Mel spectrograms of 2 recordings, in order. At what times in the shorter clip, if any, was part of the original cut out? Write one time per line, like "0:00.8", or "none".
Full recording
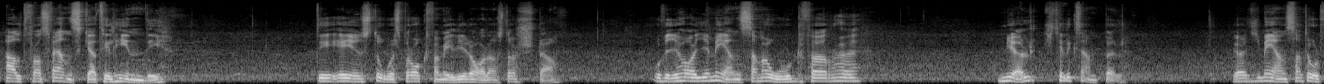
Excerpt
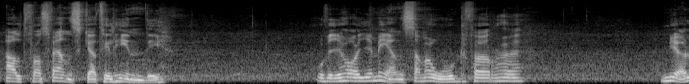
0:03.1

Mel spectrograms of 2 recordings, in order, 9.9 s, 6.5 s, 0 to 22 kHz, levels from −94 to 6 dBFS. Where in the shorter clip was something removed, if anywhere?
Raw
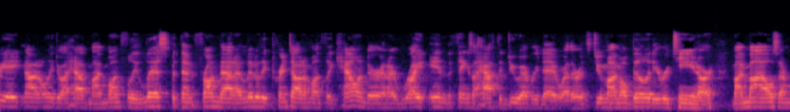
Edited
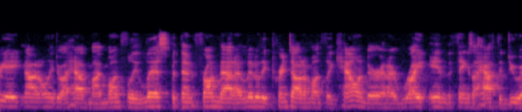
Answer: none

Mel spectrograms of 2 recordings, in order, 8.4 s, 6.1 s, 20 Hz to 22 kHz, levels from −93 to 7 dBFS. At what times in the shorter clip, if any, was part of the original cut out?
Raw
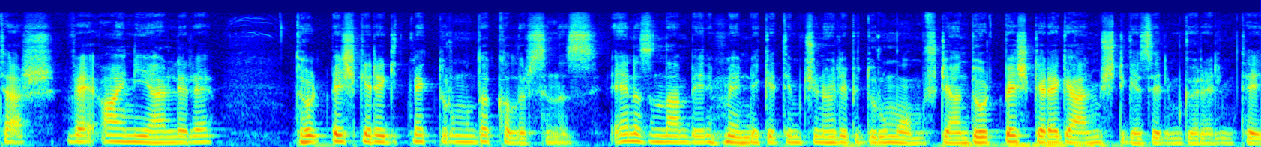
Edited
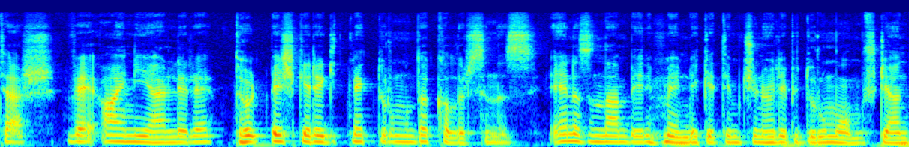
0:01.5

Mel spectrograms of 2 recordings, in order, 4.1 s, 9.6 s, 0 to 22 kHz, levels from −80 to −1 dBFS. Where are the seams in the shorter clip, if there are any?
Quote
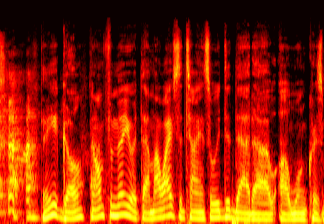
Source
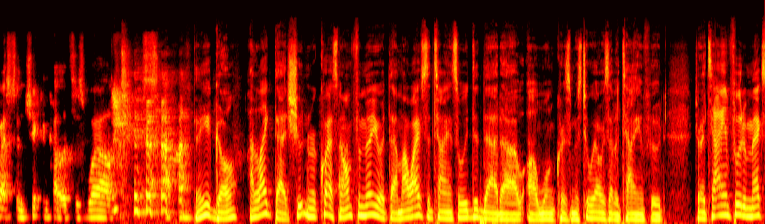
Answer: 0:01.1

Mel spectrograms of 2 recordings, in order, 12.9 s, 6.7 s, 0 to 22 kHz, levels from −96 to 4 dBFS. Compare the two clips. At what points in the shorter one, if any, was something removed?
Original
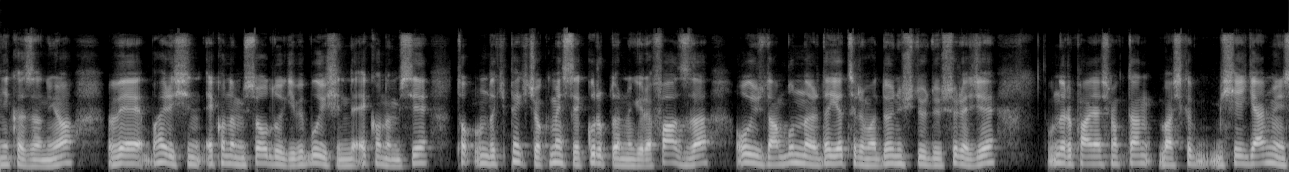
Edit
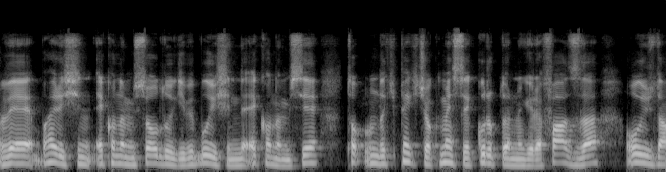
none

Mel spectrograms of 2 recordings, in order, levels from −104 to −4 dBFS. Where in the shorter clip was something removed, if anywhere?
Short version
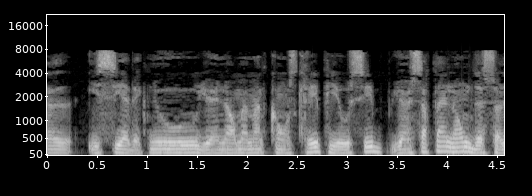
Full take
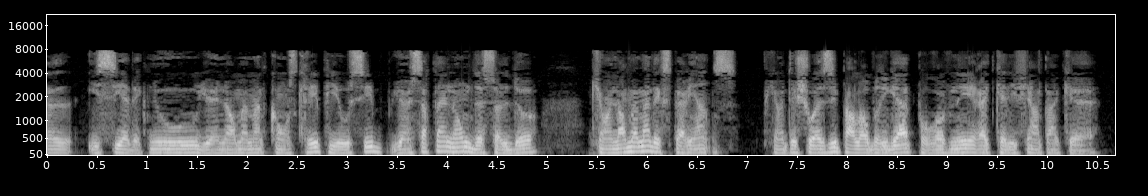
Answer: none

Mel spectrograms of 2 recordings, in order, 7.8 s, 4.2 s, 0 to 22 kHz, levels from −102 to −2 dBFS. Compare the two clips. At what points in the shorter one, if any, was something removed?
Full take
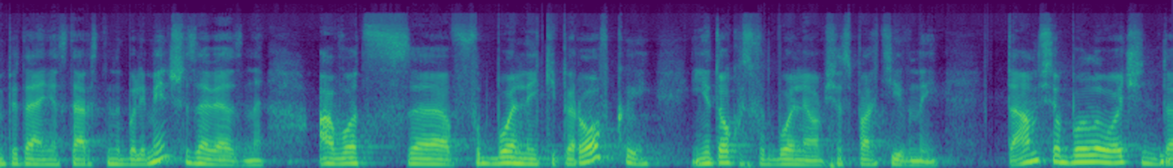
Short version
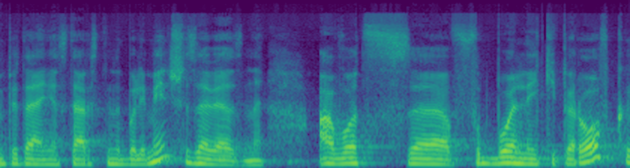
none

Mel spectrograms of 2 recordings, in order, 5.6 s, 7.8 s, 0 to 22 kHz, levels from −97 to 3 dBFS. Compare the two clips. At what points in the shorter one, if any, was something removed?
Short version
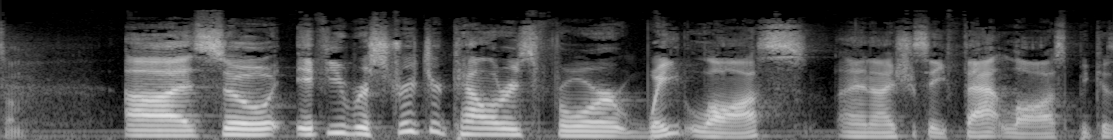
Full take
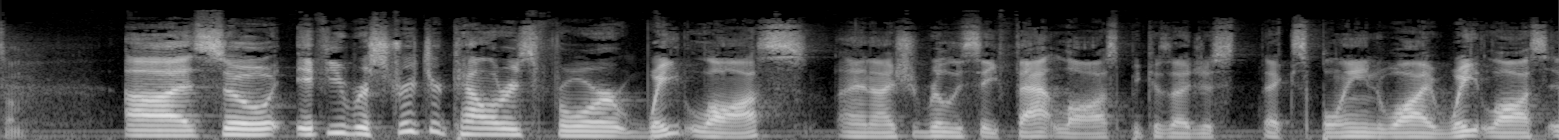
0:04.6

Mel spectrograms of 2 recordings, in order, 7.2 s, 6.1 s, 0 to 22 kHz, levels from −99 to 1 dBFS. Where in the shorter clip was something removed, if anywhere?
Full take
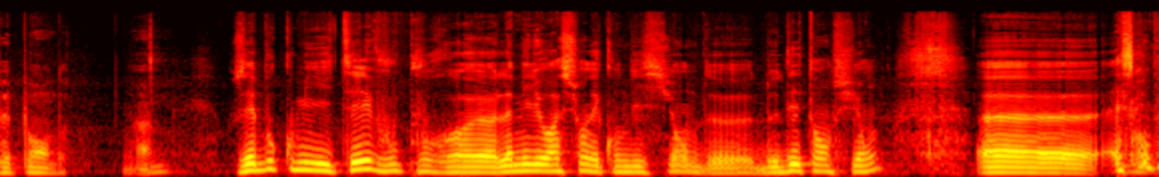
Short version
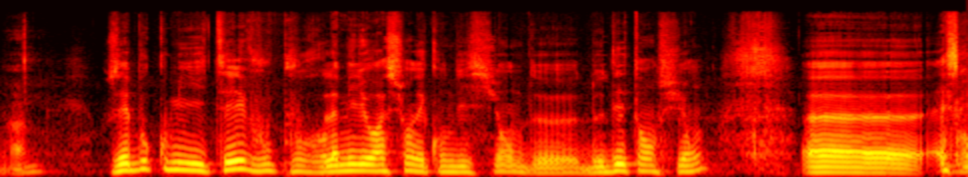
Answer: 0:02.0

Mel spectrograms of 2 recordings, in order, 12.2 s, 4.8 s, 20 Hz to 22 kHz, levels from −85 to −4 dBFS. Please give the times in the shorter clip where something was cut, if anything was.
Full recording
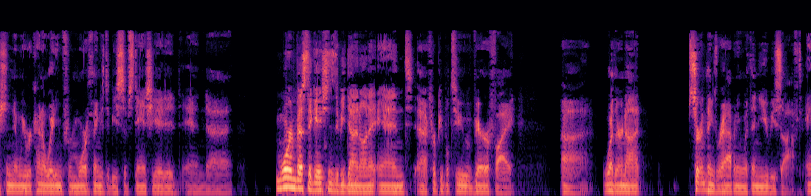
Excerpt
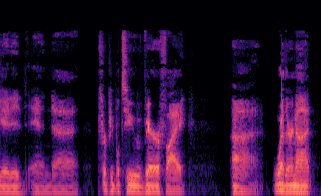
0:01.5

